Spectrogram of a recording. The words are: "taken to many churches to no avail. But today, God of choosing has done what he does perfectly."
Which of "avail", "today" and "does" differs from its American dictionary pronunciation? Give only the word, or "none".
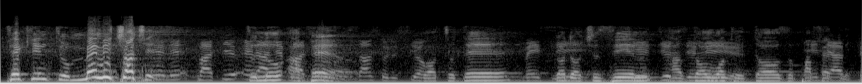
avail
